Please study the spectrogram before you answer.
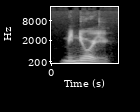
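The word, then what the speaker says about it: Mjölnir: Mjolnir.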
